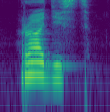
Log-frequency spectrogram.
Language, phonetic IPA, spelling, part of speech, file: Ukrainian, [ˈradʲisʲtʲ], радість, noun, Uk-радість.ogg
- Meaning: joy, delight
